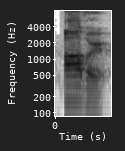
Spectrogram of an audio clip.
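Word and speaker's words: hour: आवर, इसको आप कभी भी हावर नहीं बोलते, यहाँ पर हम एच को साइलेंट रखेंगे, आवर।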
